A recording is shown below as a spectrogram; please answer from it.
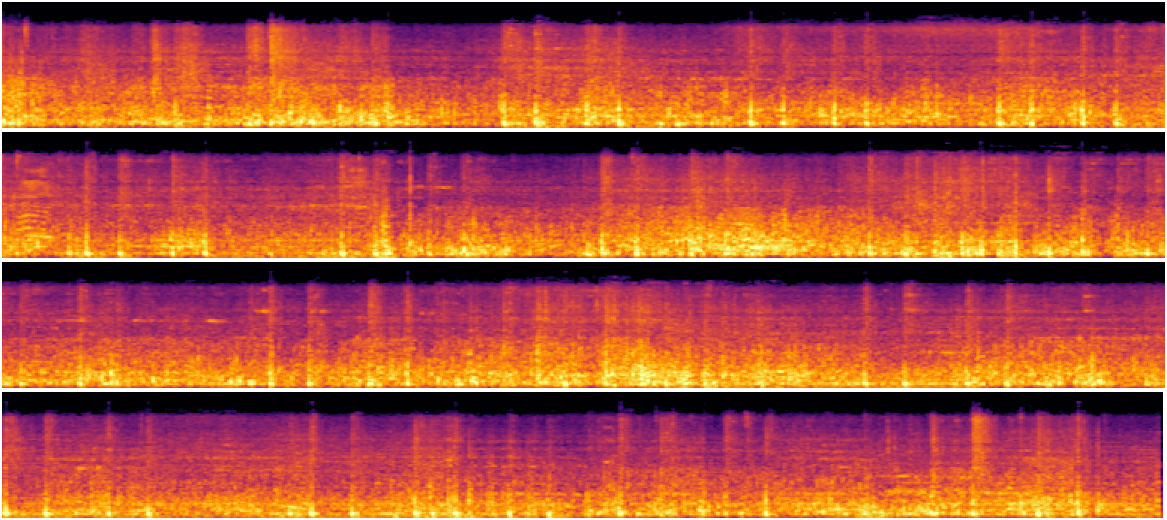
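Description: Express passenger train's coaches running past at speed close to the track, wheels clattering over rail joints with a continuous stream of sharp clicks over a steady rushing noise.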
